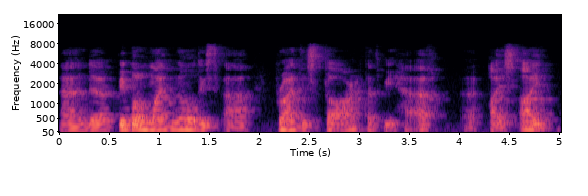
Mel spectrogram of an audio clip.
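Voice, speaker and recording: A man's voice: fairly low pitch, unhurried, a little mellow, roomy sound, highs cut off. A man with a Finnish accent, a guest in a candid podcast interview, speaking hesitantly with many fillers. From Finland. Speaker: guest, company CFO.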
